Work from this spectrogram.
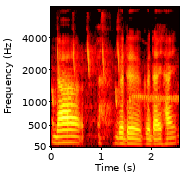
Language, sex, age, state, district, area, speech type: Bodo, male, 60+, Assam, Kokrajhar, rural, spontaneous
